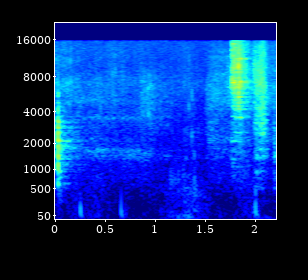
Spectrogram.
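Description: A sharp knock at the start, then a couple of soft bumps and a brief rustle near the end: items being handled and cleared away on a kitchen worktop.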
